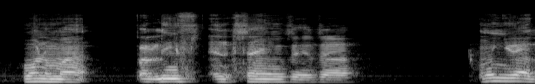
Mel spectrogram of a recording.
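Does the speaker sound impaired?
Yes: cerebral palsy; uses wheelchair.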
